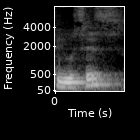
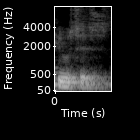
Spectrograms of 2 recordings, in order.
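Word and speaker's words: physis: ये जो main word है वो है आपके पास फ्यूसिस। कई बुक में आपको ऐसे स्पेल दिखेगा, कई बुक में ऐसे दिखेगा, बट प्रोनाउंसिएशन सेम है, फ्यूसिस।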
